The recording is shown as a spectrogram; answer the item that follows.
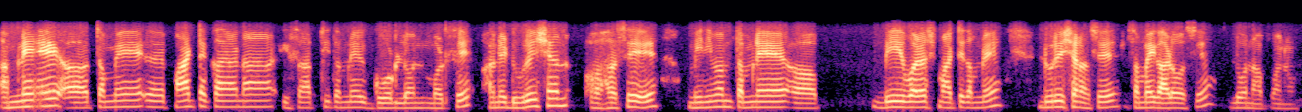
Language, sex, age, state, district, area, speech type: Gujarati, male, 18-30, Gujarat, Ahmedabad, urban, conversation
